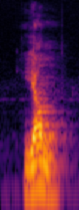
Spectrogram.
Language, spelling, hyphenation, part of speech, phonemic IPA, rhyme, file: Dutch, Jan, Jan, proper noun, /jɑn/, -ɑn, Nl-Jan.ogg
- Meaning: a male given name, equivalent to English John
